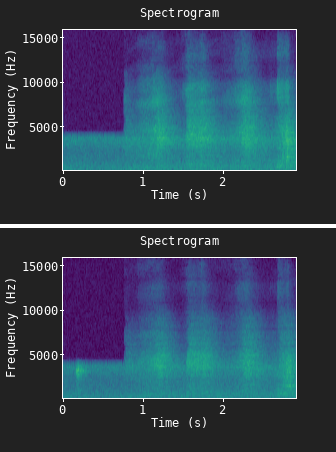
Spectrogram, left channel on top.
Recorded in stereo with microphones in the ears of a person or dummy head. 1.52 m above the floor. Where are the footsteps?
40° left (ahead or behind), 1.9 m; by 2.8 s 70° left (ahead or behind), 4 m.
